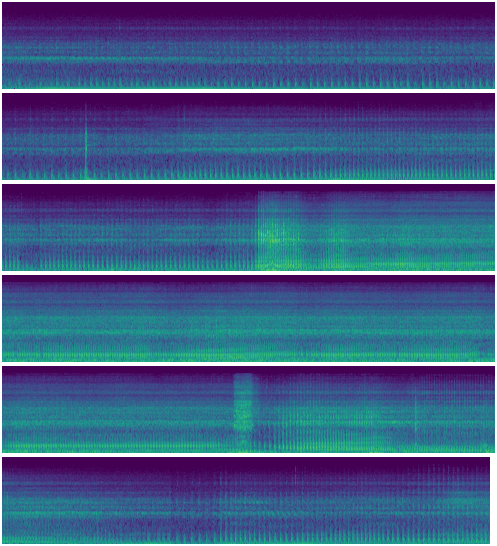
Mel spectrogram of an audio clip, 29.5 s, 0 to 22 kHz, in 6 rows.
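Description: Yamaha WR450F single-cylinder four-stroke motorcycle engine, running at low revs at first, then revved sharply about twelve seconds in to bring the front wheel up. It holds a higher, wavering note through the slow wheelie, gets a second sharp rev about ten seconds later, and drops back to low revs near the end.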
